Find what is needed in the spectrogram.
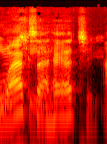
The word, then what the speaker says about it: Waxahachie: Saying you were going to Waxahachie. – Yes. – Did I say that right? – I think so.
